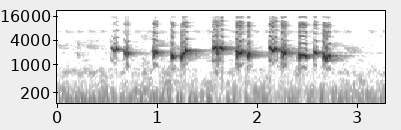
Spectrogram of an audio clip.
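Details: Yellow-vented bulbul in loud, long ropel-style song for training birds, with a fast run of bubbly, slightly falling chirps in tight pairs and triplets lasting over two seconds. Faint low hum behind.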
